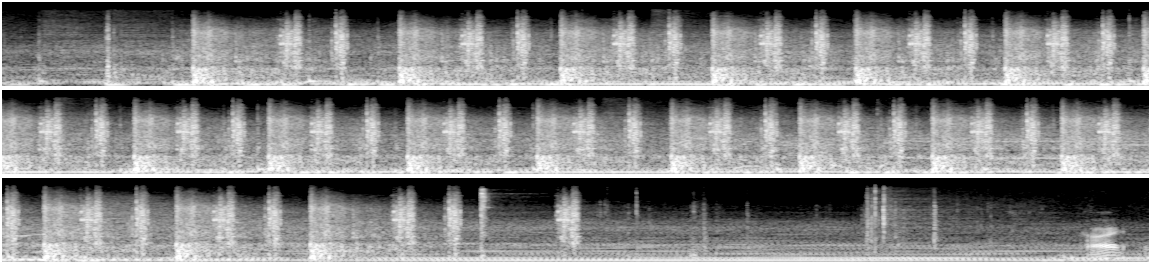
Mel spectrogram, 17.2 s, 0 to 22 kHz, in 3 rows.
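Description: A NERF N-Strike Elite Retaliator blaster fires darts from an 18-round magazine in a rapid, steady string of sharp snapping shots, close and loud, that slows and stops near the end.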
